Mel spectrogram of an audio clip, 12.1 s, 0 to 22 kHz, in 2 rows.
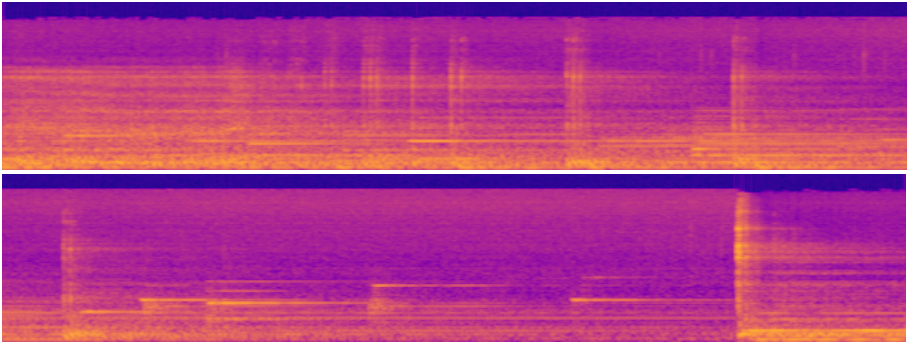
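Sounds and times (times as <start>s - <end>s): low keyboard drone: 0.0s - 12.0s.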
